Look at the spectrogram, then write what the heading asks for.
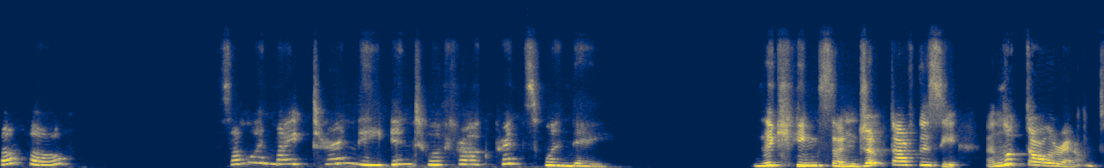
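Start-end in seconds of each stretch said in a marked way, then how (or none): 0.0-6.0 small, high little voice. Narrator reading a story where Polynesia speaks to Bumpo; Polynesia's small, high voice. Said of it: "talking in a small, high voice".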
